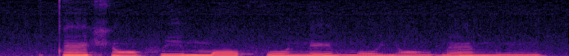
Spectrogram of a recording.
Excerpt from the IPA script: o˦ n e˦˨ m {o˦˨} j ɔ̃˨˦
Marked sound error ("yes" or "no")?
yes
